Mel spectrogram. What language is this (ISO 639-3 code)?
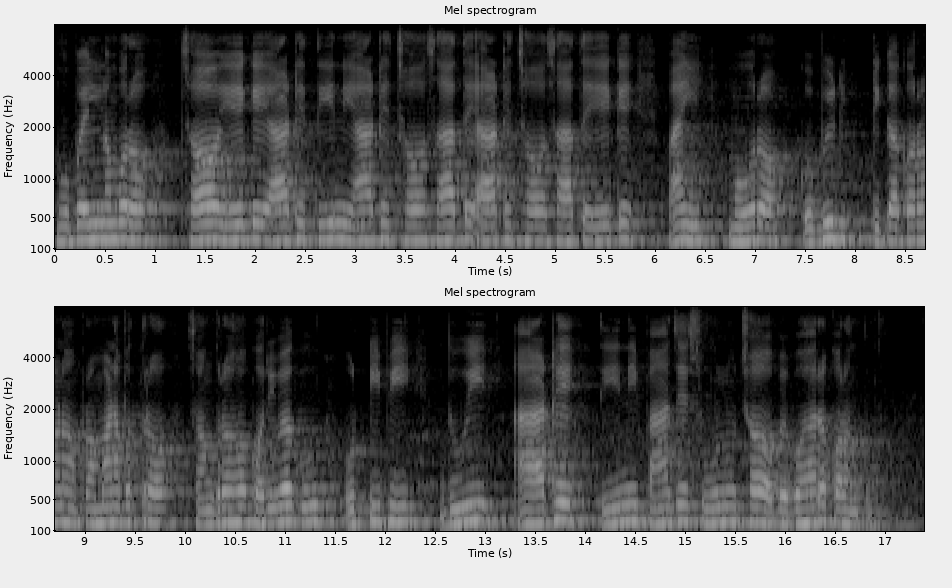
ori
